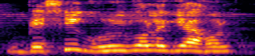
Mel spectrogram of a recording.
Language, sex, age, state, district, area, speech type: Assamese, male, 60+, Assam, Majuli, urban, spontaneous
